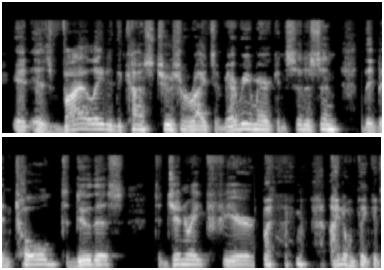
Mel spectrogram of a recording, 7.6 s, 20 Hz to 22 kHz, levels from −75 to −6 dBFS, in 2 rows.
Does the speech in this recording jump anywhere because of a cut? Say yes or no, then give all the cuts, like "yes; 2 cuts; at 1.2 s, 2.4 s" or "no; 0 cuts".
yes; 2 cuts; at 3.6 s, 6.5 s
